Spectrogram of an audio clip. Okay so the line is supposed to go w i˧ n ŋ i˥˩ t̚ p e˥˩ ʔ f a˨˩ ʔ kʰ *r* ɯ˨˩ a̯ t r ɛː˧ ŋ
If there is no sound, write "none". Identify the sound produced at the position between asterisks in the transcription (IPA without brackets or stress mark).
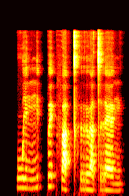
r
